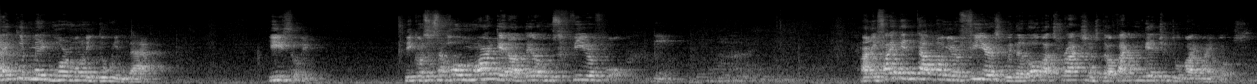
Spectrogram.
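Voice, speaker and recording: A man with a Puerto Rican accent gives an earnest, animated inspirational talk as a guest speaker at a church. His voice sits a little high for a man. He is picked up from some distance in a very echoey hall, with faint noise behind him. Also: moderate pace, pauses often. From Puerto Rico. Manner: earnest, animated, rises in pitch when stressing a point. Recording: echoey hall, taken from far off.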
